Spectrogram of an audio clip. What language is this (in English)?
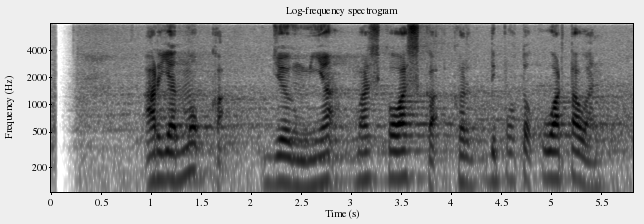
Sundanese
